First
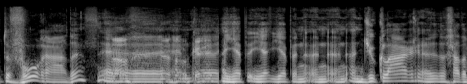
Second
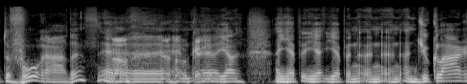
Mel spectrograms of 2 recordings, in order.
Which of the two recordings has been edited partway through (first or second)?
first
